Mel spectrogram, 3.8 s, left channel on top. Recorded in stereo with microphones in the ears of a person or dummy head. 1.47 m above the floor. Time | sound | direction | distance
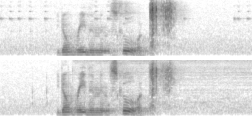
0.8 | a man speaking | 35° right (ahead or behind) | 1.6 m
2.2 | crumpling | 25° left (ahead or behind) | 0.7 m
